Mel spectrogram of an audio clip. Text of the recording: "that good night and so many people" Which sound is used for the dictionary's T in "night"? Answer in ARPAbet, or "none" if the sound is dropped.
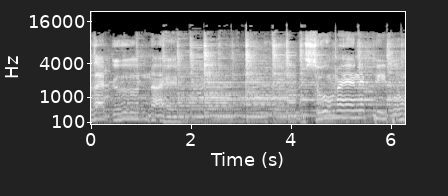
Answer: none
